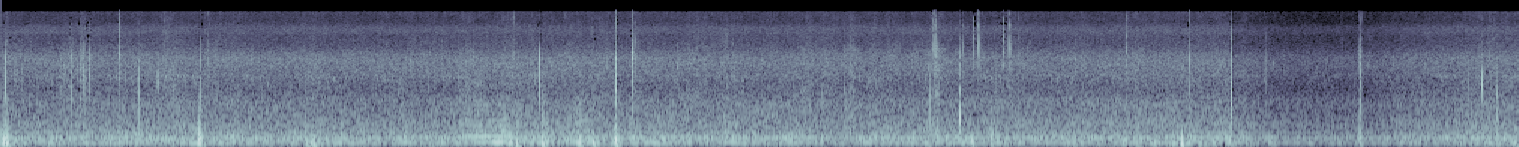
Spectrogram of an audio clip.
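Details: Forest honey hunt at a giant honey bee nest on Gunung Bongkok in Jampang, Sukabumi, teak and calliandra flowering nearby; dense continuous buzzing drone, slightly swelling midway, with scattered tapping and rustling noises throughout.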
